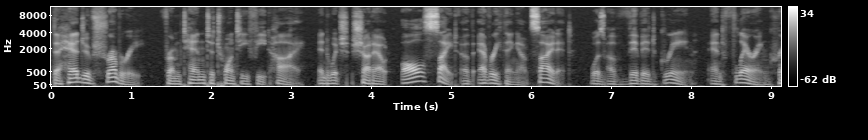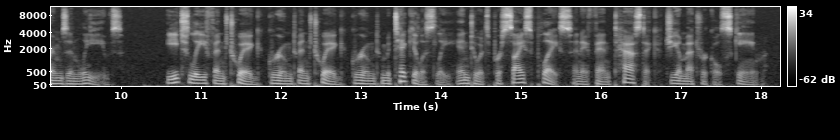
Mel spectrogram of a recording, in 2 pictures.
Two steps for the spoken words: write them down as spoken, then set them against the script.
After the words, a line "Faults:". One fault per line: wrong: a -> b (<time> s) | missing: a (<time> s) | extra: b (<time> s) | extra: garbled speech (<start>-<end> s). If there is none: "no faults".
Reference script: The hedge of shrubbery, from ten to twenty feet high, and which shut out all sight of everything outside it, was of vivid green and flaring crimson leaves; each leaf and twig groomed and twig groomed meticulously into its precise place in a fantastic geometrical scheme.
The hedge of shrubbery, from ten to twenty feet high, and which shut out all sight of everything outside it, was of vivid green and flaring crimson leaves; each leaf and twig groomed and twig groomed meticulously into its precise place in a fantastic geometrical scheme.
Faults:
no faults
